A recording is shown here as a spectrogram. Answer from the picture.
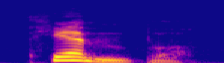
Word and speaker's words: tiempo: Now, time in Spanish is tiempo. You see the difference between tempo and tiempo, other than the Spanish pronunciation, is that the E has split into IE.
